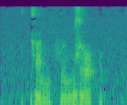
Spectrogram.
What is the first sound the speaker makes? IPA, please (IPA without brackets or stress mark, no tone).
k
